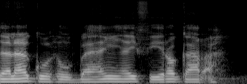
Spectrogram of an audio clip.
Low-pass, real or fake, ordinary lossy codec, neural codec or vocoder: none; fake; none; codec, 44.1 kHz, 7.8 kbps, Pupu-Codec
